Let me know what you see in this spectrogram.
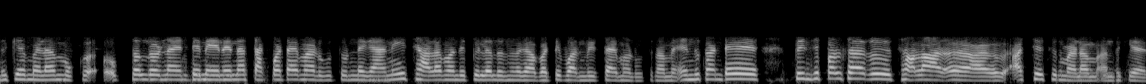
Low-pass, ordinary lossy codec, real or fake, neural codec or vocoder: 3.6 kHz; none; real; none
